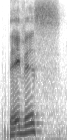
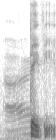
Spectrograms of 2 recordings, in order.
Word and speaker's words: Davies: Davis? Davies, yes. Davey. I only have drinks. Yes, it's spelled the same as Davis, to be fair. D-A-V-I-E-S. All right, It is the British pronunciation.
